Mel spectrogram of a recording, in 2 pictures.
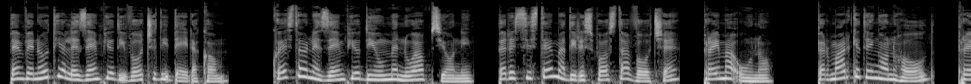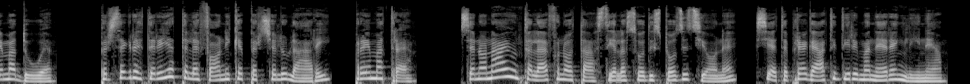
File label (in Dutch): Voice over Italiaans vrouw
